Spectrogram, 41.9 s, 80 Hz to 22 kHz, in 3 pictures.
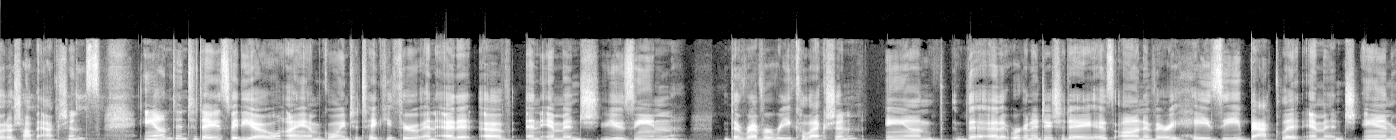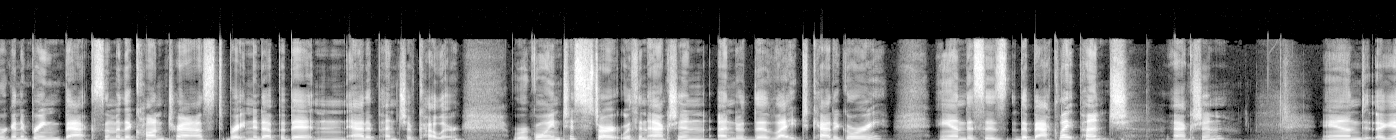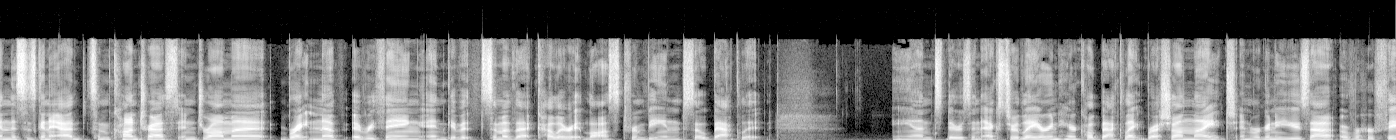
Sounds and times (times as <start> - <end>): Speech: 0.0 - 26.3, 27.2 - 35.6, 36.8 - 41.8.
